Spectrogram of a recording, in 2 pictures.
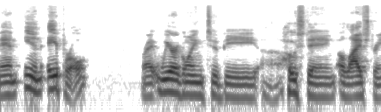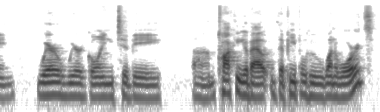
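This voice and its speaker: A man's voice: lowish voice, darkish tone. A man hosting a casual live-stream interview, talking conversationally with frequent ums and restarts. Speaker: host.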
